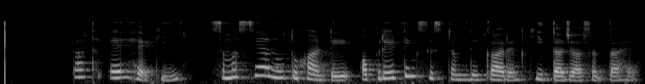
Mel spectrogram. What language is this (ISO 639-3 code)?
pan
